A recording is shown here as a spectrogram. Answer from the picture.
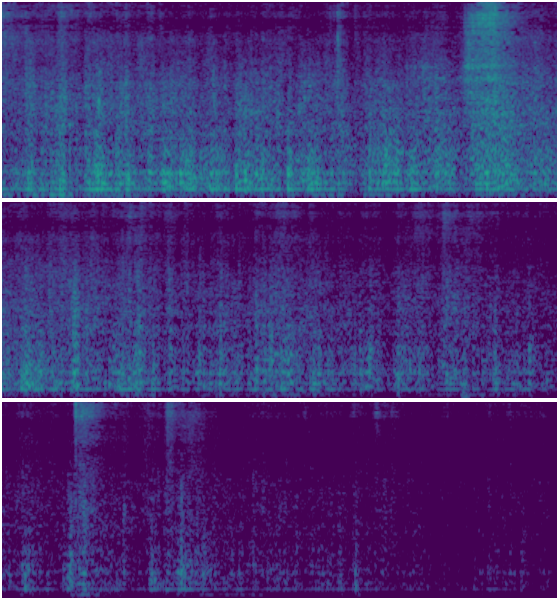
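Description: Near silence: faint handling of wire leads and alligator clips being fitted to a small star-board LED, with a couple of faint clicks, fading away after about six seconds.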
